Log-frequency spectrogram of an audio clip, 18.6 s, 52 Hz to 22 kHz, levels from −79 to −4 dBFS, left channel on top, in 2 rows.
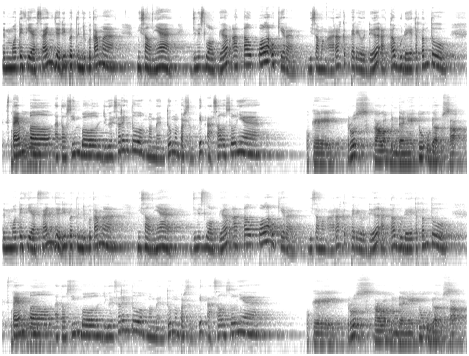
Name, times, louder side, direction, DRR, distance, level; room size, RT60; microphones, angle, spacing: voice 1, 0.0-3.4 3.8-14.5, left 3 dB, 50° left, 11 dB, 0.6 m, -24 dB
voice 2, 9.5-10.1 15.5-16.0 16.2-18.4, left 3 dB, 80° left, 3 dB, 0.8 m, -26 dB
16.0 x 9.7 x 4.2 m, 1.5 s
head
